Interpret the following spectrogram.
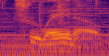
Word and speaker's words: Trueno: the toyota ae86 sprinter truano and i had to search up how to pronounce that that's the actual proper way to pronounce it truano it's it's a really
